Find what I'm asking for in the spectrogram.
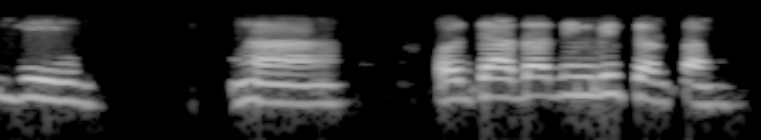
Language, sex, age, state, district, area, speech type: Hindi, female, 30-45, Bihar, Muzaffarpur, rural, conversation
